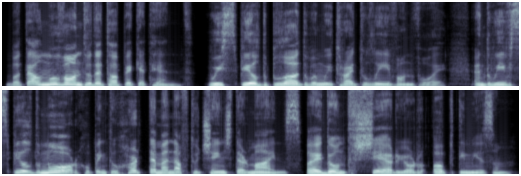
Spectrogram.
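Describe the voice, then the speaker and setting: A woman's voice: sits low, expressive, moderate pace, hardly any pauses, no room sound, clean studio sound. An actor, a woman, playing a blunt, guarded and embittered leader of besieged wardens in a video game. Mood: resigned, somber. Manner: blunt, guarded, sharp-tongued, swearing. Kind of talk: video game character dialogue.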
